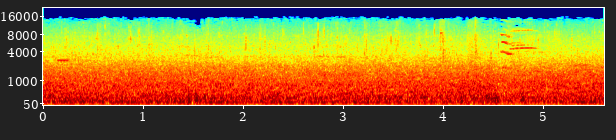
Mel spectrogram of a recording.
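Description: Steady low rumble and water wash of the Great Lakes self-unloading freighter Whitefish Bay passing close by. A few short high chirps come about four and a half seconds in.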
